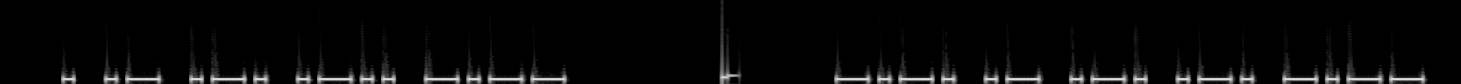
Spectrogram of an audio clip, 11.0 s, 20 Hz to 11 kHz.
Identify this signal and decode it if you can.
Morse code, heard as a keyed tone, about 15 wpm, 700 Hz. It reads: EARLY CARRY
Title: Sentences from Top 400 Words - New Word Drill - 15wpm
